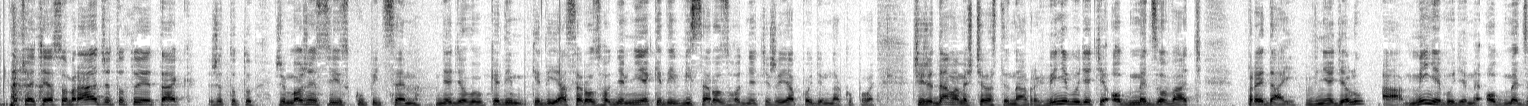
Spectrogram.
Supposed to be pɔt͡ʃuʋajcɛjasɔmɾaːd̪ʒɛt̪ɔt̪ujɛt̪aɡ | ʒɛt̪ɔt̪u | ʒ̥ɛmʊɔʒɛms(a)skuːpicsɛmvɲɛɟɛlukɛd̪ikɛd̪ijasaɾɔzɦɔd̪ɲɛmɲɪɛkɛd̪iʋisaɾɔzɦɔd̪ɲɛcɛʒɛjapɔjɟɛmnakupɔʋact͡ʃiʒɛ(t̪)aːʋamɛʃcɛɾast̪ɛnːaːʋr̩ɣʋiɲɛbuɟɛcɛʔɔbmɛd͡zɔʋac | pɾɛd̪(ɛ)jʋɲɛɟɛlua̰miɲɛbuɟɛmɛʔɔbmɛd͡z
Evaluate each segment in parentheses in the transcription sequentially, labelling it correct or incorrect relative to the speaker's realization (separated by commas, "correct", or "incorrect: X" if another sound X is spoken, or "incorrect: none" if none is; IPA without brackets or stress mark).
incorrect: i, incorrect: d̪, incorrect: a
